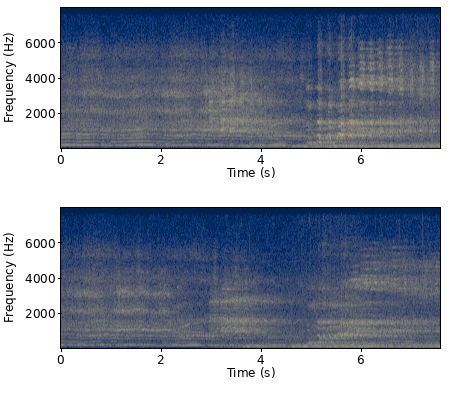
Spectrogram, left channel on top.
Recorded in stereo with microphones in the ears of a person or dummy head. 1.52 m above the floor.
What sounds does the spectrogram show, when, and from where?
2.9 s laughter: 40° left (ahead or behind), 3.5 m; by 7.5 s 50° left (ahead or behind), 3.5 m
